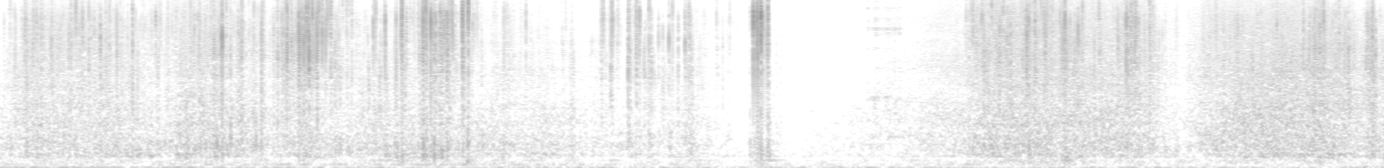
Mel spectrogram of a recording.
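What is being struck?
Pile of small wooden beads.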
